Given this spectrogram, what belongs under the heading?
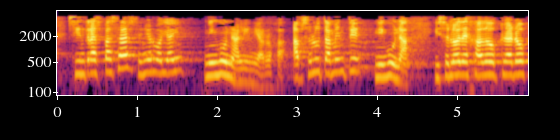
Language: Spanish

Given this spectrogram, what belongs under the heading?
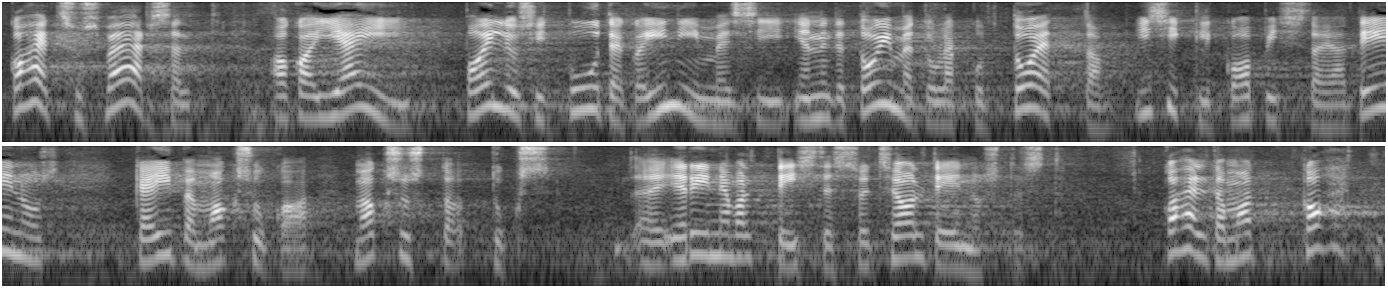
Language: Estonian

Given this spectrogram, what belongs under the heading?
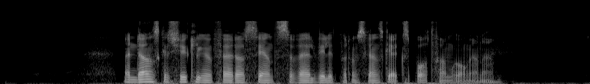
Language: Swedish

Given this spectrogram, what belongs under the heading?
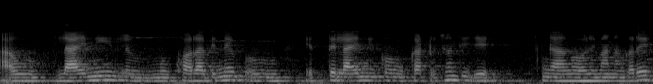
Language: Odia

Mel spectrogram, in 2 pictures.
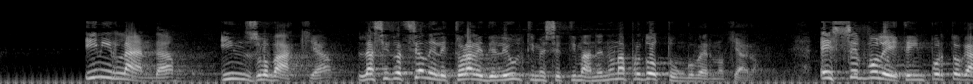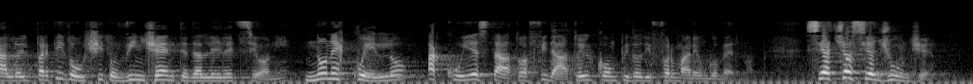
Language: Italian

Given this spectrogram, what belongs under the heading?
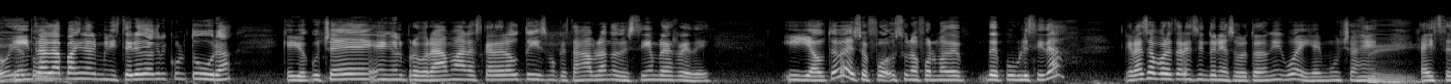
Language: Spanish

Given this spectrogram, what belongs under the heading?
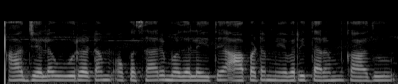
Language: Telugu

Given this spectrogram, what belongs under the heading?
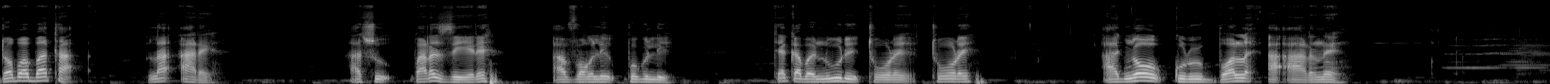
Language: Southern Dagaare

